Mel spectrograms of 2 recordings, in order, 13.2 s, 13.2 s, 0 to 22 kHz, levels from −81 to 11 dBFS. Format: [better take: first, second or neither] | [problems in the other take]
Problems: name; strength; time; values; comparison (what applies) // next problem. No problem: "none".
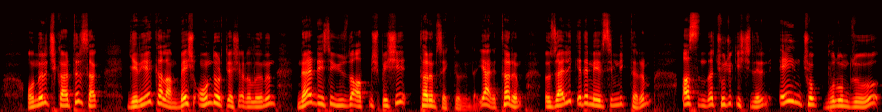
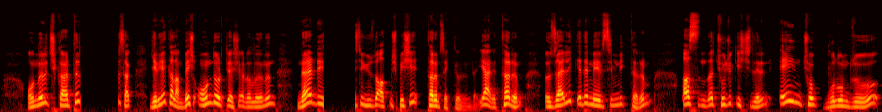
first | audio freezing; at 1 s for 0.5 s and at 5 s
